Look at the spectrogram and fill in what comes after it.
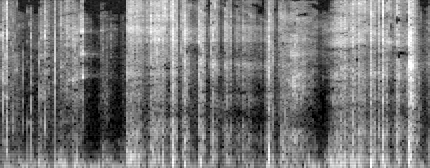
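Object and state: Wooden colored pencil being shaved.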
